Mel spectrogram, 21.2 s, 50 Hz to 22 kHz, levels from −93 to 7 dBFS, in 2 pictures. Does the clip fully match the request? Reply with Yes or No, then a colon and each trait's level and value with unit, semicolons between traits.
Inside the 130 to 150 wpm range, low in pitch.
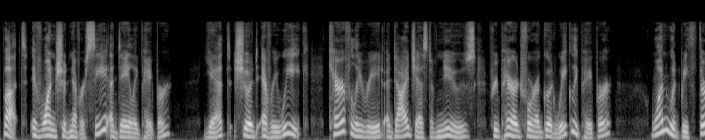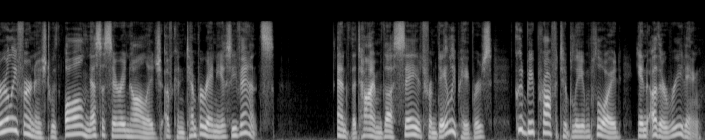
No: average, 145 wpm; medium, 175 Hz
